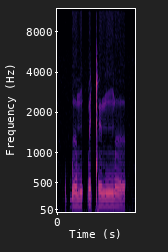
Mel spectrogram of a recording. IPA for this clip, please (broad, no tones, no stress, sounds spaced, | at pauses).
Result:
ɓ ɤ m k͡p ə ǃ ø m ŋ͡m ɤ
